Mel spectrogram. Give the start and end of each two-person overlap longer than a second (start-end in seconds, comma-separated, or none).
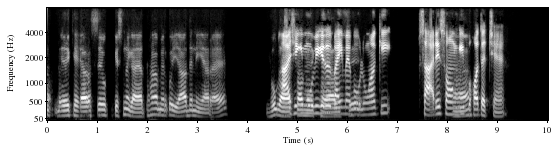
4.7-6.2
